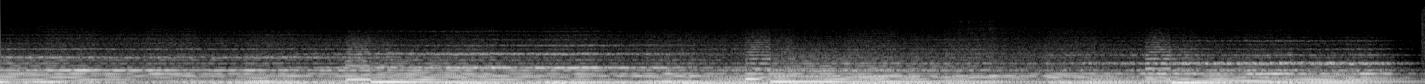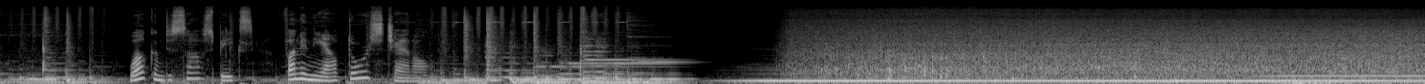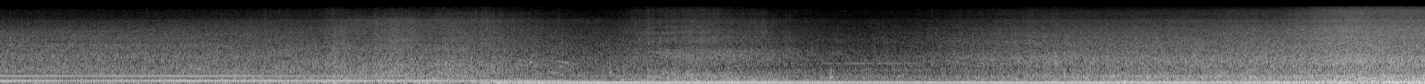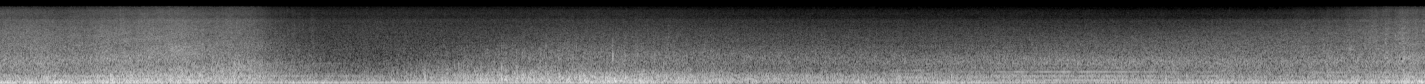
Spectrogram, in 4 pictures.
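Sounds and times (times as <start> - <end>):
ocean surf on beach: 22.1 - 57.0.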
